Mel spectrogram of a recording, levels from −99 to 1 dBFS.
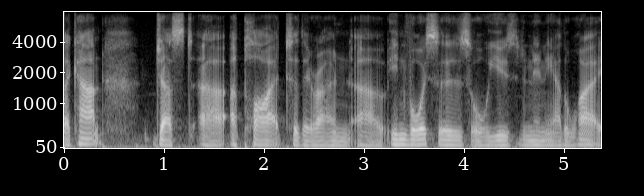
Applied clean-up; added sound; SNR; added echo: none; none; none; none.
